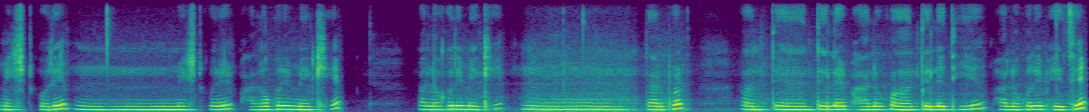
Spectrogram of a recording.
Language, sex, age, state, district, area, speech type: Bengali, female, 18-30, West Bengal, Jalpaiguri, rural, spontaneous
